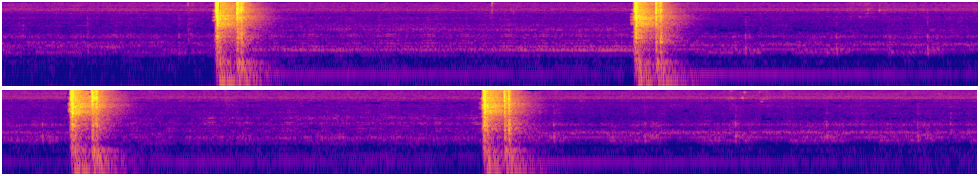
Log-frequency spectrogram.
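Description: Sharp mechanical clacks, four of them about two seconds apart, over a faint steady hum.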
